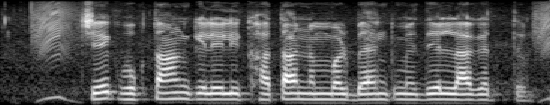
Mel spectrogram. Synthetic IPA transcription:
t͡ʃeːkbʱʊɡt̪aːnkelelikʰaːt̪anɐ̃mbəɾbɛ̃ːŋkmẽd̪eːlːaːɡət̪

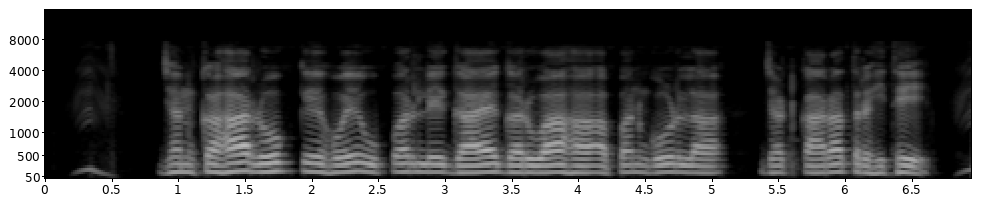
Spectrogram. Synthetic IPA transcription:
d͡ʒʱənkəɦaɾoːɡkeɦoːeuːpəɾleɡaːjeɡəɾʋaɦəpənɡoːɽla | d͡ʒʱəʈkaːɾət̪ɾəɦit̪ʰeː

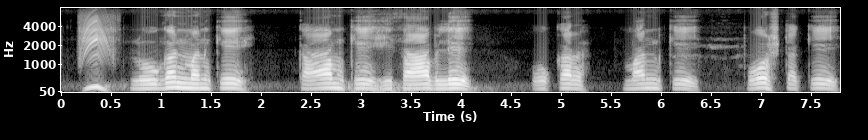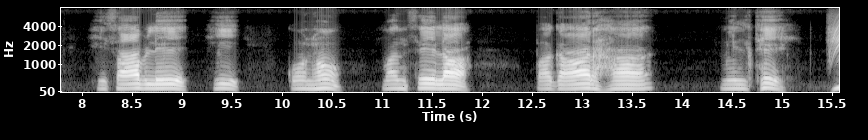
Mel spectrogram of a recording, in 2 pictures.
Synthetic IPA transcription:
loːɡənmənke | kaːmkeɦɪsaːble | oːkəɾ | mənke | poːsʈke | hɪsaːble | ɦi | koːnõ | mənseːla | pəɡaːɾɦa | mɪlt̪ʰeː

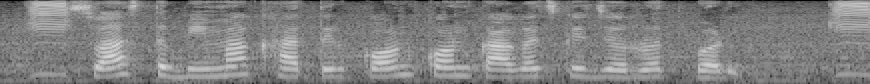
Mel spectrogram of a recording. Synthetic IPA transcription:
swast̪ʰəbimakʰat̪iɾkɔnkɔnkaɡəd͡ʒked͡ʒəɾuɾət̪bəɽi

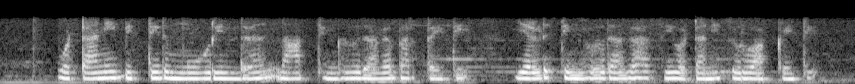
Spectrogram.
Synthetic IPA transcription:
wɔʈːaːnibit̪ːid̪muːɾind̪ɐnaːt̪iŋɡuʋɐd̪aːɡɐbɐɾt̪ɐjt̪i | ɛɾɐɽut̪iŋɡuʋɐd̪aːɡɐɦɐsiɔʈːaːnisuɾuʋaːkːɐjt̪i

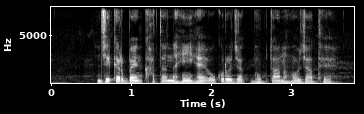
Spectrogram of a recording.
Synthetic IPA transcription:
d͡ʒeːkəɾbɛ̃ːŋkʰːat̪ənɐɦĩɦɛoːkɾod͡ʒɐɡbʱʊɡt̪aːnɦod͡ʒaːt̪ɦɛː

